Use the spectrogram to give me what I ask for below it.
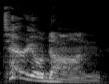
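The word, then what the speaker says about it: Pteranodon: also runs into a tereodon which again i'm pretty sure uh you pronounce the p in that word but i digress kong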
